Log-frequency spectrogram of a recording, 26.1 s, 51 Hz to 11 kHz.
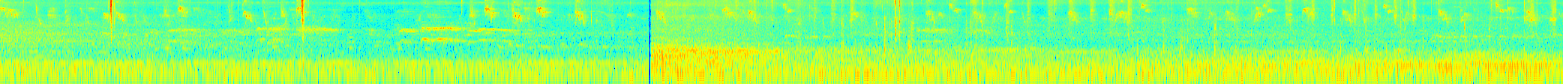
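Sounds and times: steady low hum: 0:10.7 - 0:15.0.

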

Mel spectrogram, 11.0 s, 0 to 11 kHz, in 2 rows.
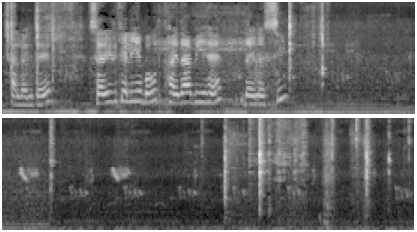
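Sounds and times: faint bird chirps: 0:04.6 - 0:08.8
spoon clinking and scraping a plate: 0:08.7 - 0:09.7.

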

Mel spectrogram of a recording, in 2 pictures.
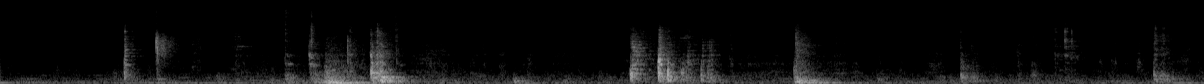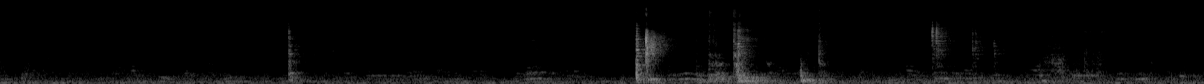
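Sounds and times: snooker balls clicking: 0:01.2 - 0:02.0.

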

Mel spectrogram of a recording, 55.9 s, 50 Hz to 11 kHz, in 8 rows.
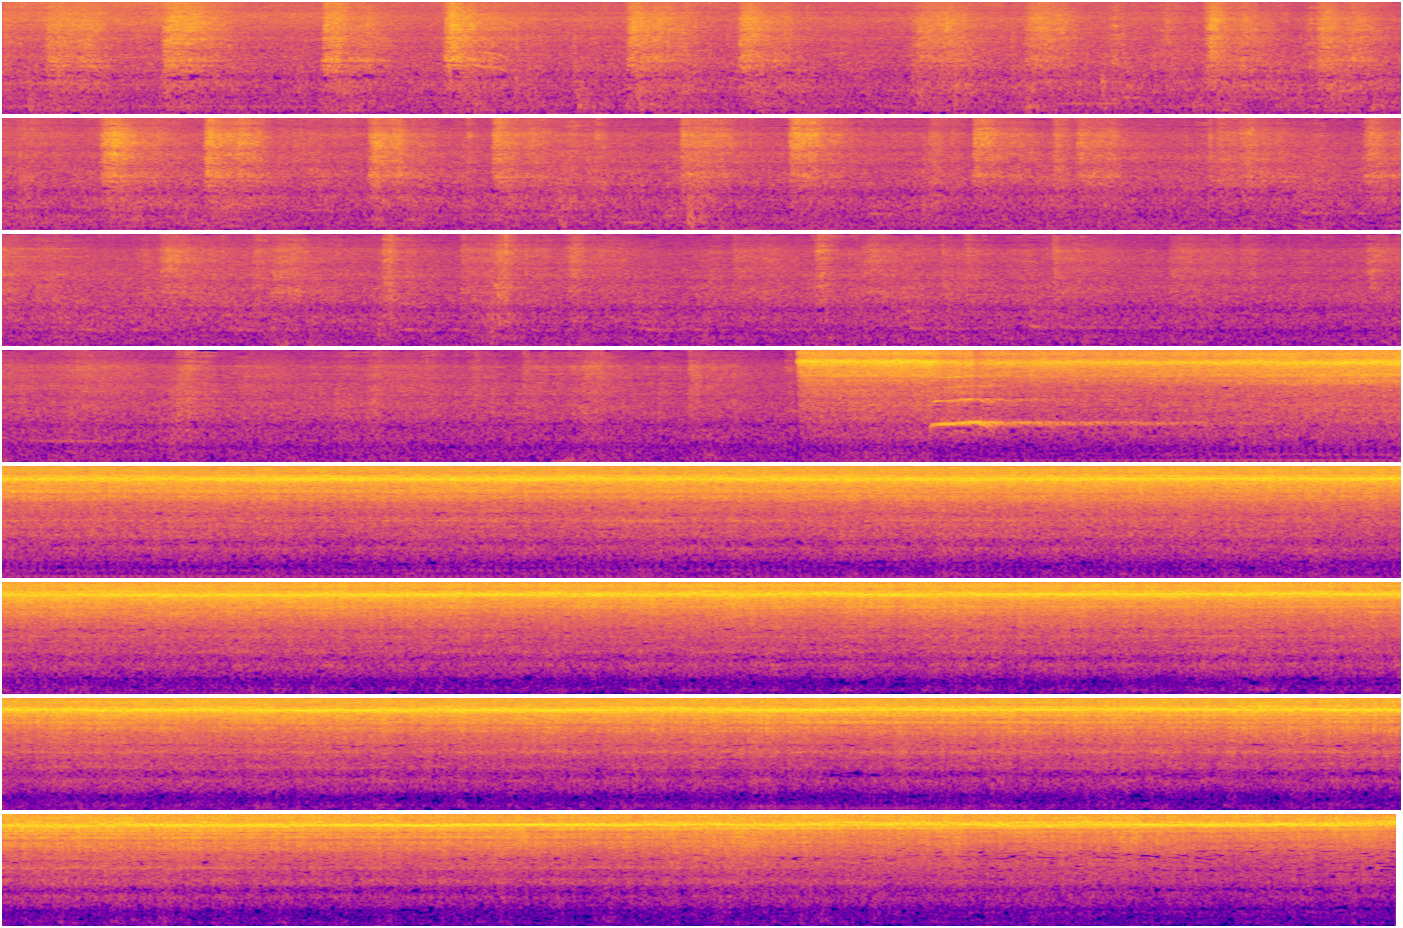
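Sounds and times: steam locomotive hissing: 0:00.0 - 0:55.9
steam whistle note: 0:25.0 - 0:29.6.

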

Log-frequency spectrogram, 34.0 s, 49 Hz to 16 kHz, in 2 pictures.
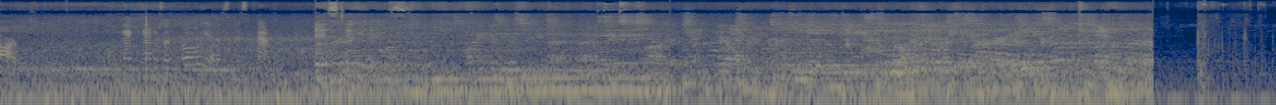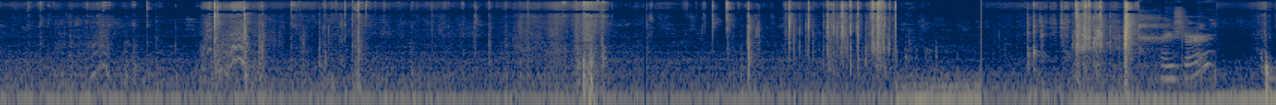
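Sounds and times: steady low hum: 0:00.0 - 0:34.0
rustling and crinkling: 0:15.9 - 0:25.9, 0:26.7 - 0:29.3, 0:31.0 - 0:32.0.

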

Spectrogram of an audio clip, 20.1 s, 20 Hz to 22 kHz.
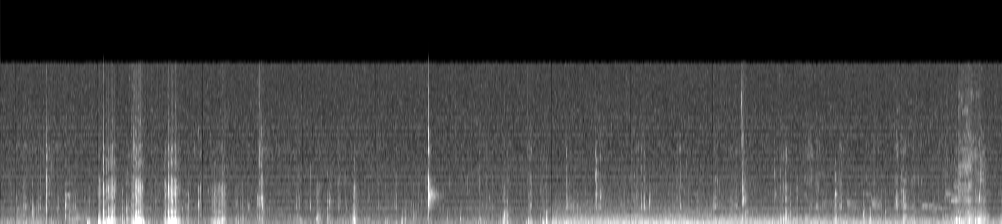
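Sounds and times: person crunching rice cracker: 0:00.3 - 0:08.7, 0:09.5 - 0:11.0.

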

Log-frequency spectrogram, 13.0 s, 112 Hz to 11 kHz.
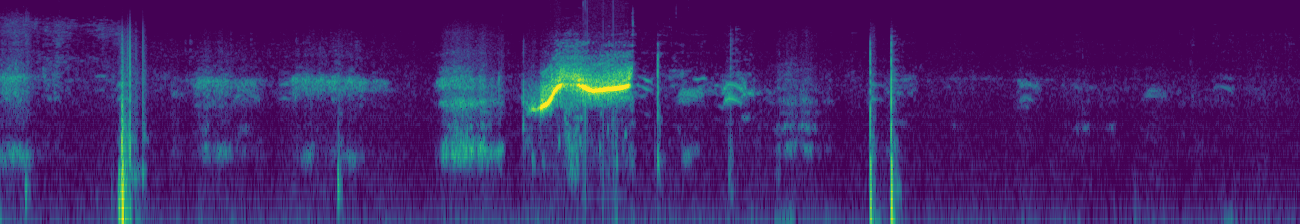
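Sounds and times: parakeet whistle: 0:05.3 - 0:06.3.

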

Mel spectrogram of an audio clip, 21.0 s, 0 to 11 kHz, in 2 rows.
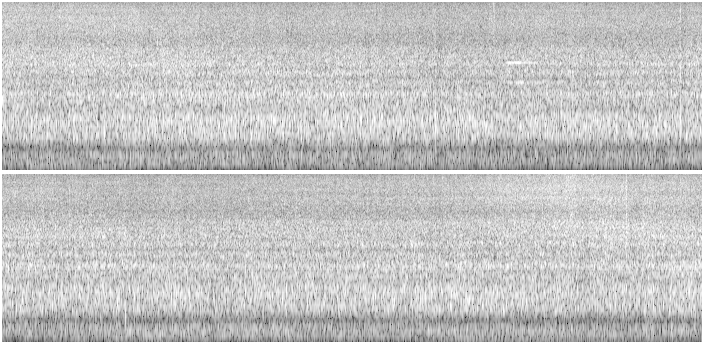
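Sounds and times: car driving through water: 0:00.0 - 0:21.0
car engines running low: 0:00.0 - 0:21.0
floodwater rushing: 0:00.0 - 0:21.0.

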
